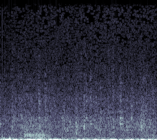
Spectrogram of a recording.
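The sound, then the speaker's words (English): Rain drums steadily on a roof, a dense, even hiss of patter with a soft low rumble underneath, fairly quiet and continuous, with no voices. “Here I am, talking to you again, this time as the rain falls on the roof above my head. Can you hear that?”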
